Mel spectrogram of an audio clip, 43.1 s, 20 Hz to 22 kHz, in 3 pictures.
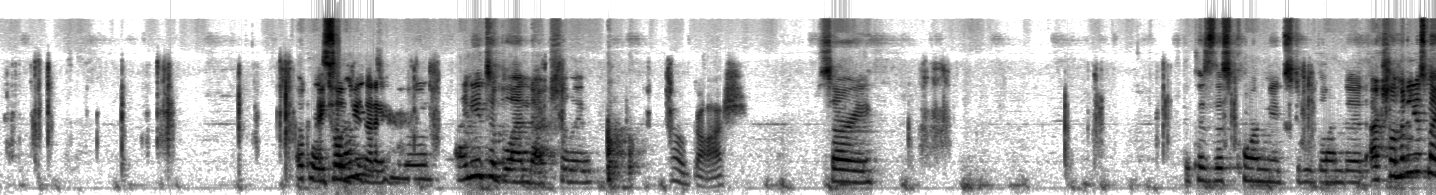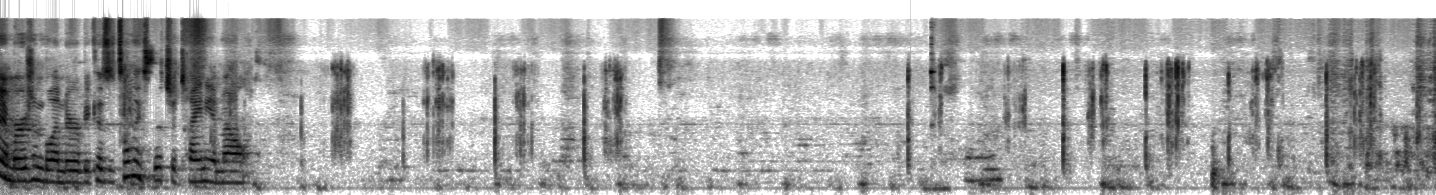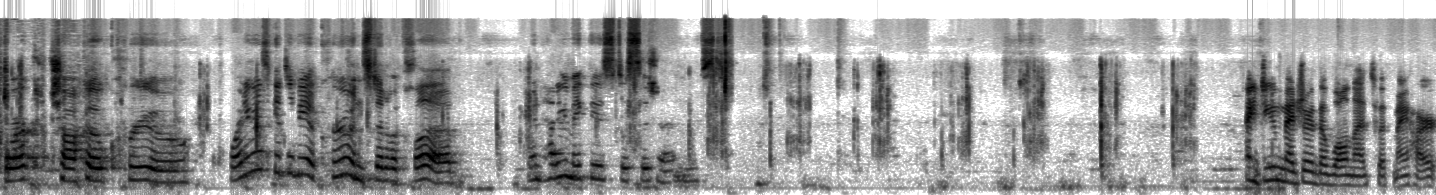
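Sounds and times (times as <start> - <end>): containers scraping: 0.0 - 1.8, 2.4 - 6.8, 9.1 - 9.6, 10.7 - 14.0, 15.4 - 20.7, 23.4 - 41.4.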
